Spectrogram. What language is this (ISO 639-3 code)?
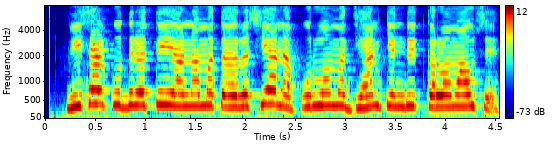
guj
